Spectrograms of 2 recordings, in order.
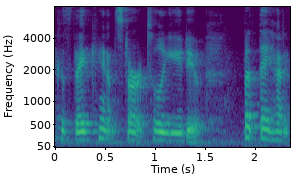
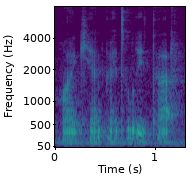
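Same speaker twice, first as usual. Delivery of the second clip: frustrated whisper at the screen; whispered to herself; 15 dB quieter, faster than usual. Real, not acted. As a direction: breathe it under breath. Muttering at the computer.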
